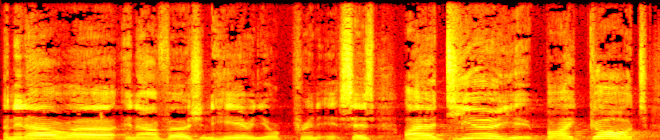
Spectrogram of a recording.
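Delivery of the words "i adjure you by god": loud, high plea, slowing at the end; pleading shout. Acted. Possessed man begging Jesus not to torment him, loud shout. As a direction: beg loudly not to be tormented. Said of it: "he shouts that out".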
